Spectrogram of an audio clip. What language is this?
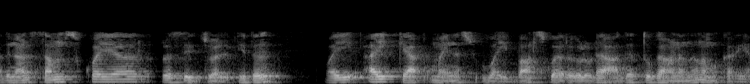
Malayalam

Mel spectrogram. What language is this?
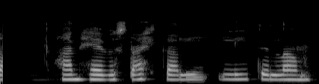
Icelandic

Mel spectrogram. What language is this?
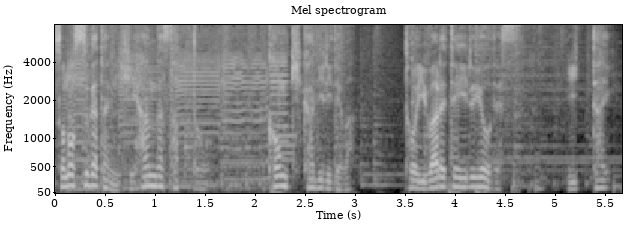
Japanese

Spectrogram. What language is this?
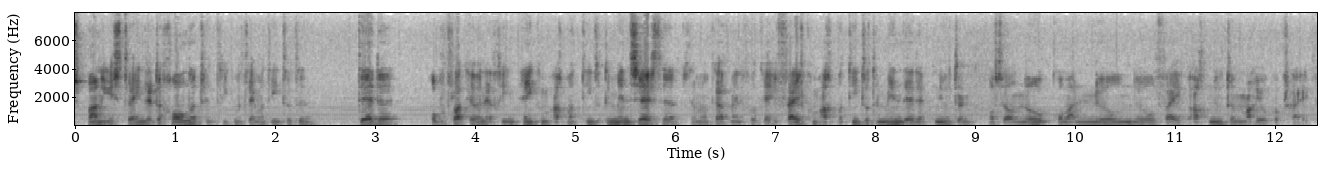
Dutch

